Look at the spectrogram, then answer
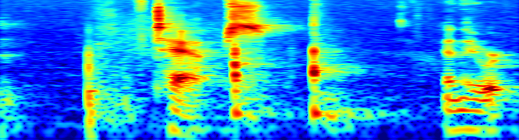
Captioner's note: tapping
